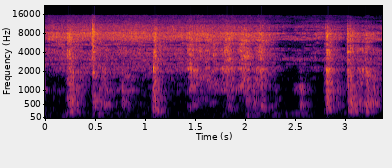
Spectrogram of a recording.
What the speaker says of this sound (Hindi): अब हम इन सबको अच्छे से मिक्स कर लेंगे।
